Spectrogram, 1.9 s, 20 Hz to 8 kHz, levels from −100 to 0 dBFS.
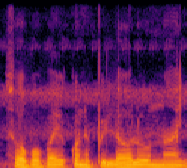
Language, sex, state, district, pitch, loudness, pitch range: Telugu, male, Telangana, Mahabubabad, 100 Hz, -19 LUFS, 95-105 Hz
